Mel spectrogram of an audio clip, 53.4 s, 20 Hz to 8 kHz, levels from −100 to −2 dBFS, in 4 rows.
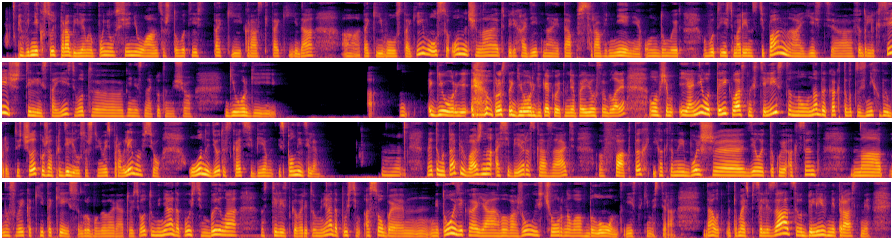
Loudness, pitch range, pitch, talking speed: -21 LUFS, 155-200 Hz, 175 Hz, 155 wpm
